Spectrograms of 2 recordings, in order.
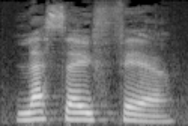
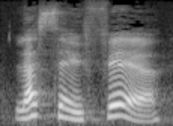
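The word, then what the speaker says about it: laissez-faire: he uses the phrase laissez faire laissez faire is a borrowing from french it closely reflects the pronunciation of the original language and the original spelling do you know the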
